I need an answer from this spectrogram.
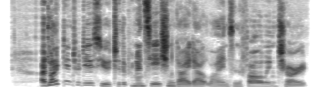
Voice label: Cute girl, Talk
